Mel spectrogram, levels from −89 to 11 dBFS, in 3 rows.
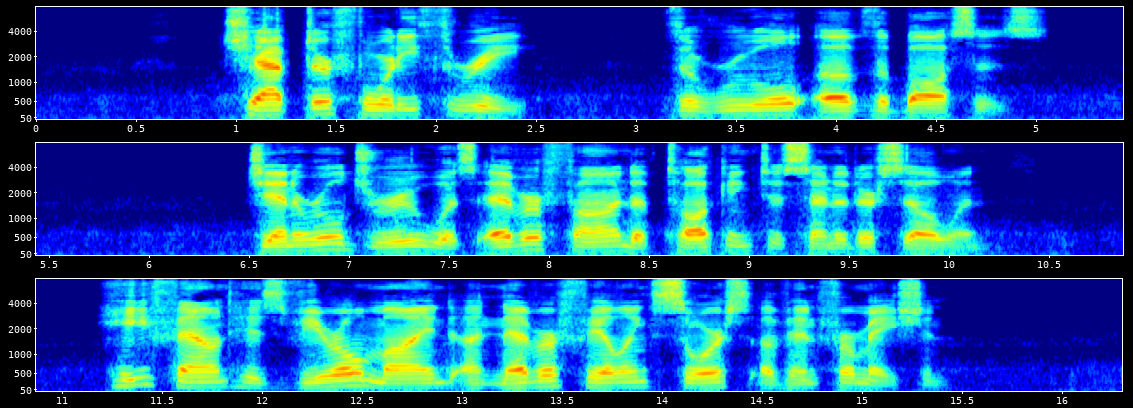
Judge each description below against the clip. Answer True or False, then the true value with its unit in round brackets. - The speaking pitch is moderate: False (125 Hz)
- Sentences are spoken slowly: True (105 wpm)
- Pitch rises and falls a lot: False (3.6 semitones)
